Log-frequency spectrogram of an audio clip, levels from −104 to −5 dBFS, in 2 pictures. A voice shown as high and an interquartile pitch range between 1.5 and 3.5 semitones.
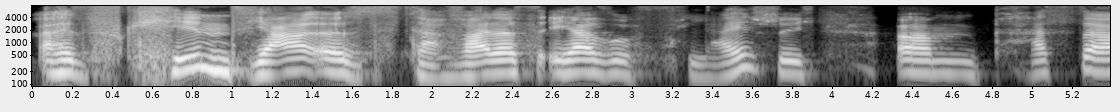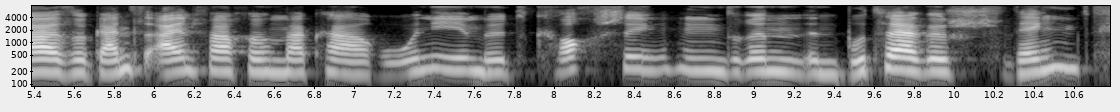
Yes: high, 195 Hz; narrow, 2.5 semitones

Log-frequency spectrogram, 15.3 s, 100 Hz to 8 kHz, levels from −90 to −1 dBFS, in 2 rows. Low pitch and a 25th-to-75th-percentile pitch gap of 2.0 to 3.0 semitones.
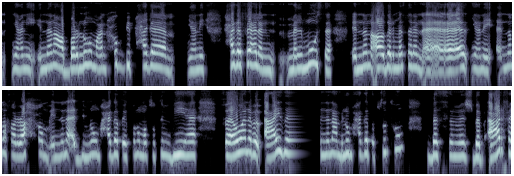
No: very high, 260 Hz; narrow, 2.6 semitones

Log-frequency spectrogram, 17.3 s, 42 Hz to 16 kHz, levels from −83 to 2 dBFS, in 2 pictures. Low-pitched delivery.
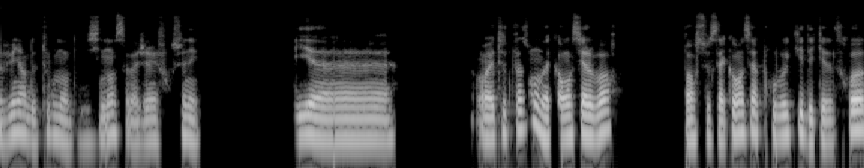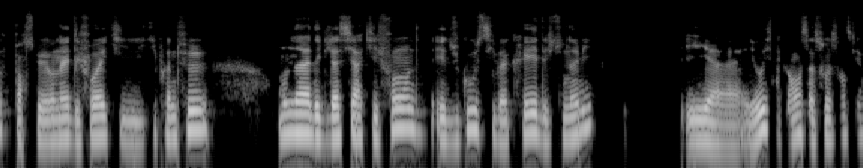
Yes: low, 125 Hz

